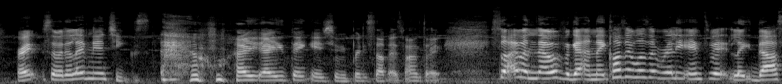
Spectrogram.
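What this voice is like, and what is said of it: Thick Barbadian accent. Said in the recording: “I am Barbadian... too thick with my accent”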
